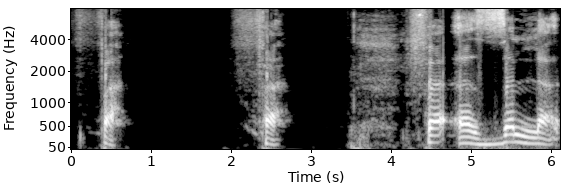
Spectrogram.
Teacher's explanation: اوپر والے دانت نیچے والے ہونٹ کے ساتھ آ کے ٹکراتے ہیں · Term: فا کا مخرج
